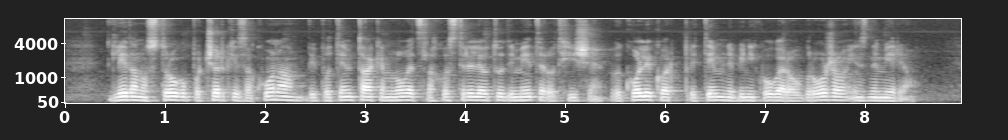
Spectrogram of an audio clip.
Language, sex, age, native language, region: Slovenian, male, 30-49, Slovenian, Drava region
